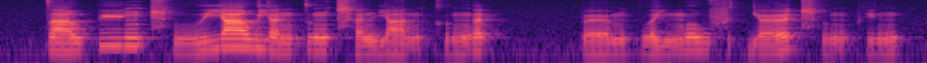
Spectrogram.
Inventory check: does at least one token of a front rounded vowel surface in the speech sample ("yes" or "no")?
yes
